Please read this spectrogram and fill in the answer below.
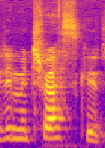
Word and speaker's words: Dimitrescu: to pronounce the name but I'm gonna stick with the Romanian pronunciation since it's all Romanian inspired so I'm gonna stick with what Romanians have to say though So it's Lady Dimitrescu to me She's a nine foot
